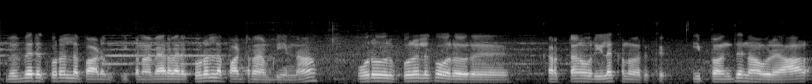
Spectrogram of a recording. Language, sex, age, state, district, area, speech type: Tamil, male, 18-30, Tamil Nadu, Tiruvannamalai, rural, spontaneous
